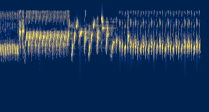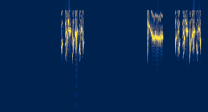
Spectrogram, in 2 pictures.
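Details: Song of a goldfinch and red canary hybrid offered as training tutor: high buzzy and trilled phrases for four seconds, then silence broken by short twittering bursts.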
